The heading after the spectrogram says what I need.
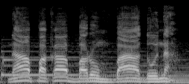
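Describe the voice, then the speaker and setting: A man's voice: mid-range voice, moderate pace, close to an everyday voice. Actor as disheartened Filipino man narrating over music. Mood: frustrated. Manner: confiding, resigned. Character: disheartened man recounting his troubled relationship. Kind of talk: first-person dramatic narration for radio.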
